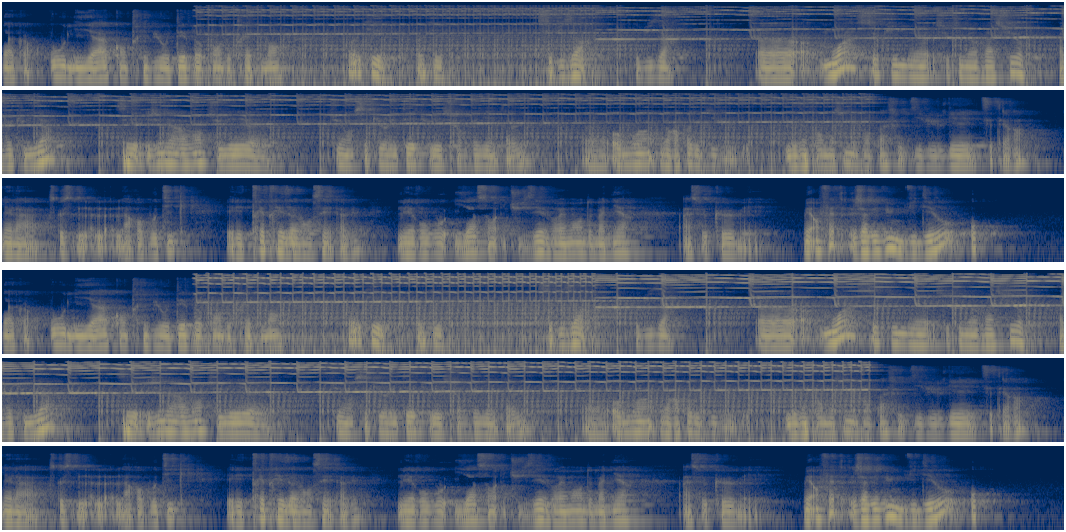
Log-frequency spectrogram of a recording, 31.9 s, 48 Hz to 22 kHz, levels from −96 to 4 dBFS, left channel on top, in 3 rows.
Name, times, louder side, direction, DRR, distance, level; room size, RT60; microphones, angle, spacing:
voice 1, 0.0-4.5 5.4-6.0 6.3-6.7 7.5-10.3 10.6-13.3 13.9-18.0 18.4-20.8 21.2-24.8 25.2-28.7 29.3-31.0, equal, 10° left, 7 dB, 1.3 m, -38 dB
sound 1, 1.9-19.3, right 10 dB, 50° right, 1.6 m, -36 dB
28.5 x 20.5 x 7.7 m, 0.97 s
head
